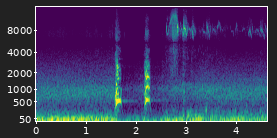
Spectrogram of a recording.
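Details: Sprocker, a Springer Spaniel crossed with a Cocker Spaniel, at a dog training and boarding kennels in the Worcestershire countryside, giving two short sharp barks about half a second apart over steady background hum, with high chirping birdsong afterwards.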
